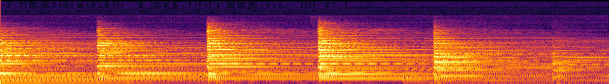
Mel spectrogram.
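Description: Piano chords played one after another in a slow progression that shifts major triads to minor by lowering the third, six sustained struck chords at even intervals, each ringing and decaying, with no talking.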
